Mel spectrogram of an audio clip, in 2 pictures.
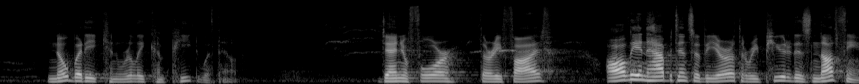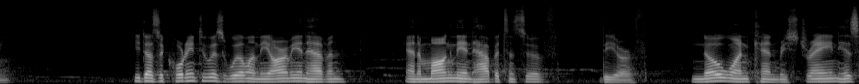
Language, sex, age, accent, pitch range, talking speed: English, male, 50-69, American, 115-150 Hz, 145 wpm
